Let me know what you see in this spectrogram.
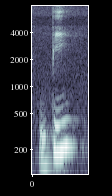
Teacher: अब बी बोलोगे तो हमारे दोनों लिप्स आपस में टकराते हैं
